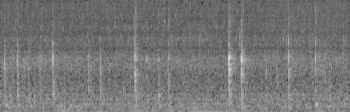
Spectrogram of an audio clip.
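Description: Marinated chicken and tomatoes frying in oil in a wok, a steady sizzle. A metal spoon stirs and presses the tomatoes against the pan, giving irregular clinks and scrapes, the loudest about two-thirds of the way through.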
